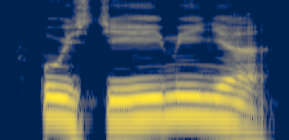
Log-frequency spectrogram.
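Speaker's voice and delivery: slow, odd calf voice; calf's plea. Acted. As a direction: calf asks the cat to let him in, slow. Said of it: "говорит телёнок".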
